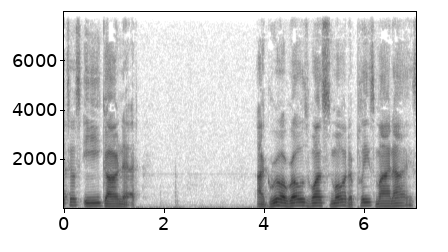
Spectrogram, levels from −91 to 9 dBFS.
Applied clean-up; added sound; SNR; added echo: none; none; none; none.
